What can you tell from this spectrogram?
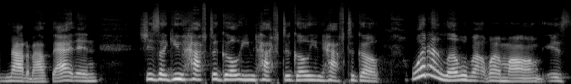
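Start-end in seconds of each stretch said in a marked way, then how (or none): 1.7-3.8 put-on hysterical, tearful crying voice, pitched higher. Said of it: "just hysterically crying".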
